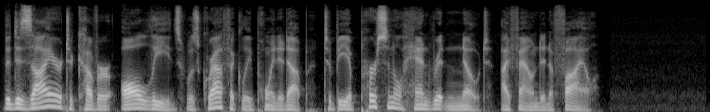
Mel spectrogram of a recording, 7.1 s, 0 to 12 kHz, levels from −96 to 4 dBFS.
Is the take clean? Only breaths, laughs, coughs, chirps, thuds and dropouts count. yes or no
yes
